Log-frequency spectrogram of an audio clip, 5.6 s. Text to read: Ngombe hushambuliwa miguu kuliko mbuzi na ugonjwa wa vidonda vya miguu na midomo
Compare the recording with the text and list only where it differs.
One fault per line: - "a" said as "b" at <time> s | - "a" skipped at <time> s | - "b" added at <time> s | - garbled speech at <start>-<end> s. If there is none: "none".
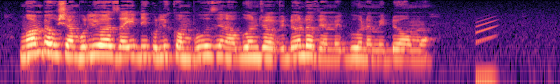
- "miguu" said as "zaidi" at 1.1 s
